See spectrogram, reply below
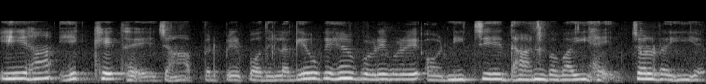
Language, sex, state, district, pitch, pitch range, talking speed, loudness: Hindi, female, Uttar Pradesh, Jalaun, 235 Hz, 205-255 Hz, 155 wpm, -17 LUFS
